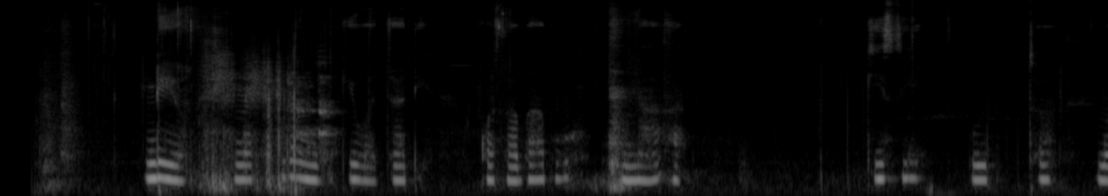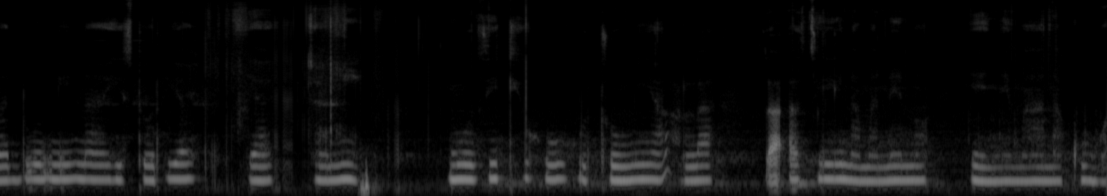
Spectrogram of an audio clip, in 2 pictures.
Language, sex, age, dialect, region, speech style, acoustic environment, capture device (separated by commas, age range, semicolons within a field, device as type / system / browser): Swahili, female, 35-44, Kenya - Nairobi Sheng-influenced, Kenya, relaxed, silence, mobile / Linux / Chrome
